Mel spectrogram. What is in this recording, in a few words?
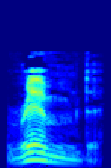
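"rimmed", British English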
